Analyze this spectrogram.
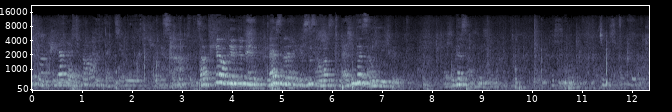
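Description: A woman speaks with animation to a room of children.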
